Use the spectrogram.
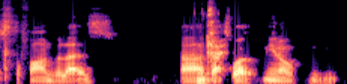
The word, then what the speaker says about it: Stephan Velez: the first to ask so it really depends uh my actual name is stefan velez uh that's what you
